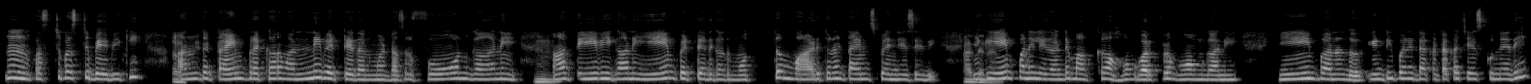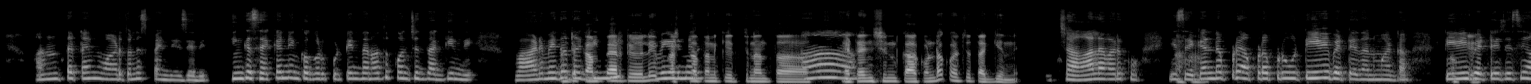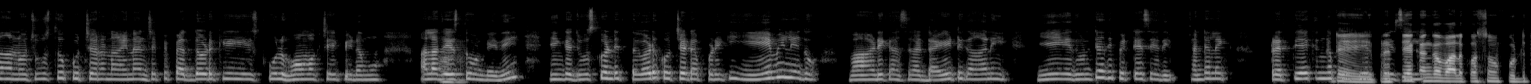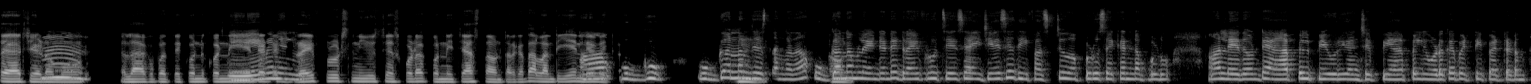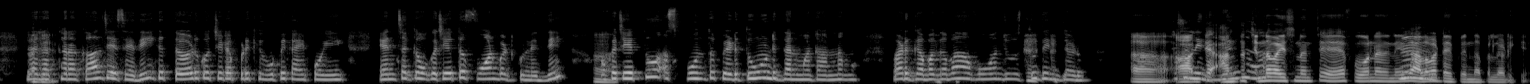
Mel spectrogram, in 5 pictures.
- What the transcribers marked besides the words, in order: in English: "ఫస్ట్ ఫస్ట్ బేబీకి"; in English: "టైమ్ స్పెండ్"; in English: "హోమ్ వర్క్ ఫ్రమ్ హోమ్"; in English: "స్పెండ్"; in English: "సెకండ్"; in English: "కంపేరేటివ్‌లీ ఫస్ట్"; in English: "అటెన్షన్"; other noise; in English: "సెకండ్"; in English: "హోమ్ వర్క్"; in English: "థర్డ్‌కొచ్చేటప్పటికి"; in English: "డైట్"; in English: "లైక్"; in English: "ప్రిపేర్"; in English: "ఫుడ్"; in English: "డ్రై ఫ్రూట్స్‌ని యూజ్"; tapping; in English: "డ్రై ఫ్రూట్స్"; in English: "సెకండ్"; in English: "ఆపిల్ ప్యూరీ"; in English: "ఆపిల్‌ని"; in English: "థర్డ్‌కొచ్చేటప్పటికి"; in English: "స్పూన్‌తో"; chuckle
- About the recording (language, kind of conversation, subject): Telugu, podcast, పిల్లల స్క్రీన్ వినియోగాన్ని ఇంట్లో ఎలా నియంత్రించాలనే విషయంలో మీరు ఏ సలహాలు ఇస్తారు?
